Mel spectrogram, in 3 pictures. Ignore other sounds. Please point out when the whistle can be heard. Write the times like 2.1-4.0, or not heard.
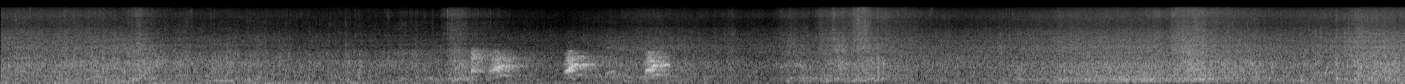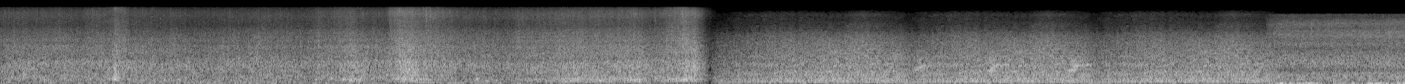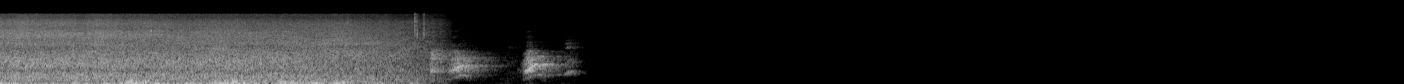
not heard.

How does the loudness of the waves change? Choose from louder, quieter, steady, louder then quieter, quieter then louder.
louder.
